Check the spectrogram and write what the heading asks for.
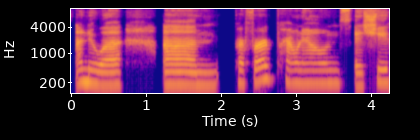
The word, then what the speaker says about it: Anua: So, my name is Anua. It's pronounced Anua.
